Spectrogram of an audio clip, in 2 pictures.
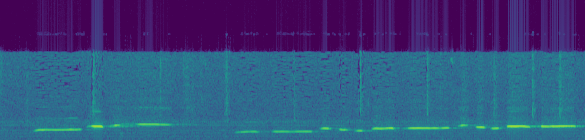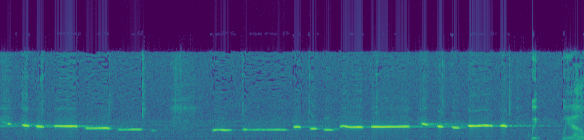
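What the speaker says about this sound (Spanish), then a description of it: "Yo voy a ir silbando para que me puedas ver por dónde voy" A person whistles a wandering melody, steady and clear for the whole stretch, in short phrases with brief gaps, close by and alone with no talk over it.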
